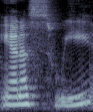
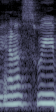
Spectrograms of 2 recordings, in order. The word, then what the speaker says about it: Anna Sui: So I'll leave that down below, from Anna Sui.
